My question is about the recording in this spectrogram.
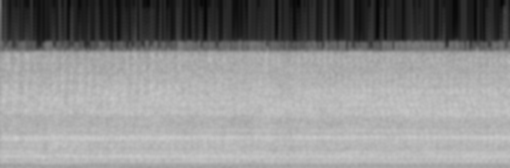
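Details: Fordson Super Major tractor diesel running after a replacement engine was fitted, with new filters, hoses, battery leads and a starter solenoid switch: loud, even clatter holding a steady beat with no misses or knocks; picked straight up, running smoothly.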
